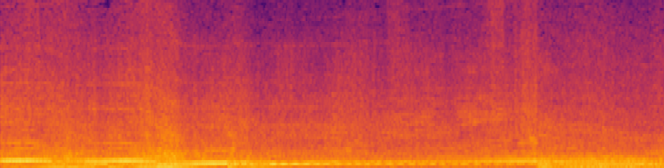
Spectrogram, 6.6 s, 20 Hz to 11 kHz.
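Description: A V8 Supercar race car in iRacing at the Montreal circuit, its engine note dropping through downshifts into a chicane and then climbing steadily under acceleration, loud and close, with no talking.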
